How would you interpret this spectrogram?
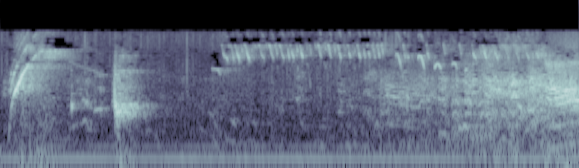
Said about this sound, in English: But I don't hear no birds. Turn your head a little bit more and you will.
